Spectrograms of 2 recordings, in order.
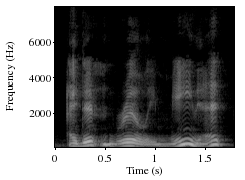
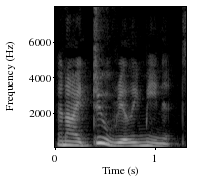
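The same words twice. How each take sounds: First: Mildly defensive, understated; a sheepish excuse with rise on "mean"; sheepish protest. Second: Grimly firm, "do" punched above the other words; grim insistence. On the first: Don apologises, lower and subdued. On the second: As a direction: stress on "do". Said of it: "said Jane grimly". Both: A narrator's reading.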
